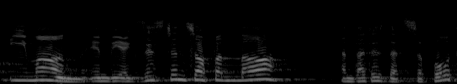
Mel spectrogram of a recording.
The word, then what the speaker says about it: Allah: alight embedded in it l in Allah is called L Jalal that is why you have to pronounce it with a heavy mouth Allah Allah you write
